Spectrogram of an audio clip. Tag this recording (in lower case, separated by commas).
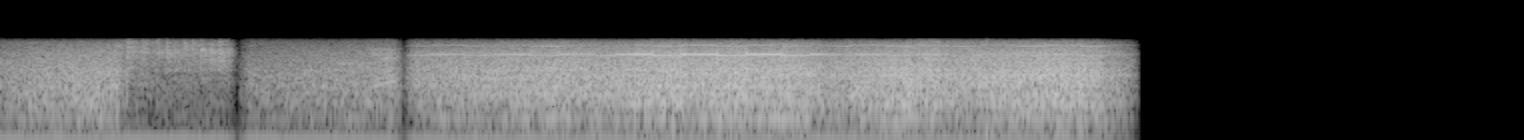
speech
